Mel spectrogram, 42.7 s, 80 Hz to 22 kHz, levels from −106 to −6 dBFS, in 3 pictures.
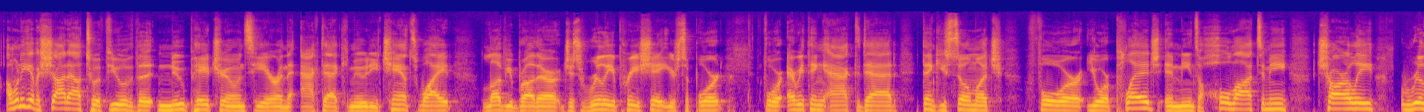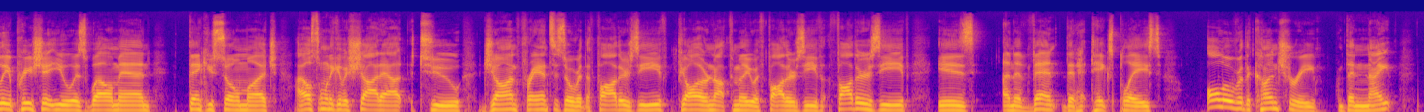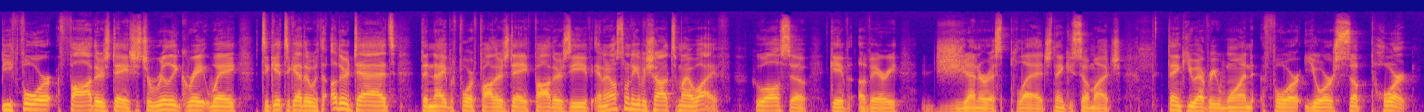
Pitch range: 115-135 Hz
